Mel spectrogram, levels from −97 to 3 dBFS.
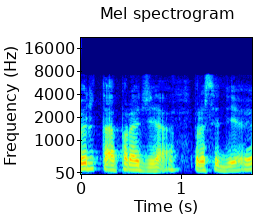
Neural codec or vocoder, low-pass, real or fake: none; 7.2 kHz; real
